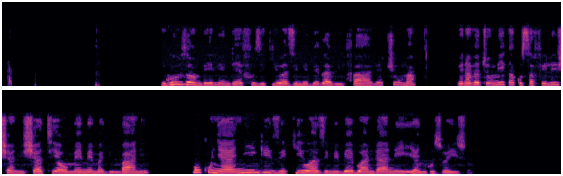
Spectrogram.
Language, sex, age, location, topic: Swahili, female, 25-35, Dar es Salaam, government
